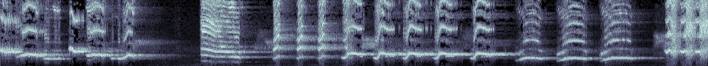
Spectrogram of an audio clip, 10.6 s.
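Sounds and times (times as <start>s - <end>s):
bird singing: 0.0s - 10.6s.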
